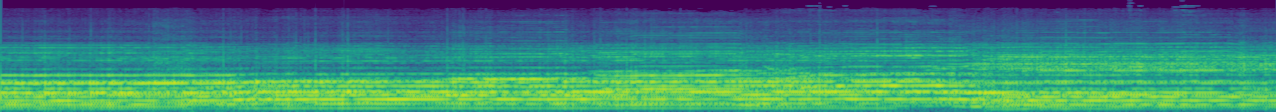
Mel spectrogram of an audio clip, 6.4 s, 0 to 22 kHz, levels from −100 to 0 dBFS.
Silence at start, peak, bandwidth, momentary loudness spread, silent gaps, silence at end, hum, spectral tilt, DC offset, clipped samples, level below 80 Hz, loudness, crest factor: 0 s; 0 dBFS; 10.5 kHz; 2 LU; none; 0 s; none; -6 dB/octave; under 0.1%; under 0.1%; -52 dBFS; -11 LUFS; 10 dB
